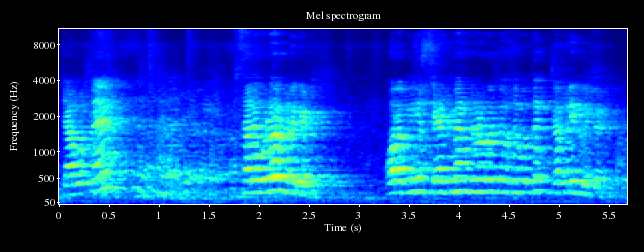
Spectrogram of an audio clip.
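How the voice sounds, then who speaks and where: Bright-voiced math teacher in an echoey room. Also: male voice, extremely high pitch, quick pace, slight background noise. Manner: asks the class questions and jokes between points. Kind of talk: classroom lecture. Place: classroom. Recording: echoey classroom from far off.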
